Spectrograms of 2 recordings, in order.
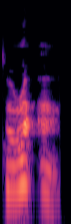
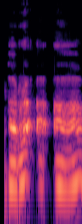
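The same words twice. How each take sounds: First: "ha, ra, ah" with only one final "ah"; without extra uh. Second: "Ha, ra, ah, ah" with an extra beat before the last "ah". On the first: Teacher contrasting the common reading, no extra uh. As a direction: drop the extra beat in "ha, ra, ah". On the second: Teacher contrasting his own reading, extra uh. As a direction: double the final vowel in "Ha, ra, ah, ah". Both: Shown as a demonstration. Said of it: "I like to get that extra uh in there".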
